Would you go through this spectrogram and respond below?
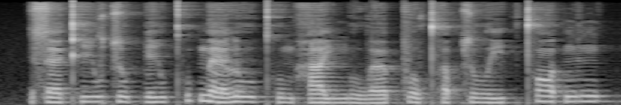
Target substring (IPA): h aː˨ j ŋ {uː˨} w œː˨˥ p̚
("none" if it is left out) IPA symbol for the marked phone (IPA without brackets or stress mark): uː˨˩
